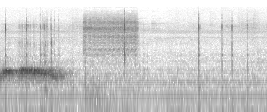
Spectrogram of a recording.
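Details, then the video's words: Night-time cooing of a spotted dove kept at a bird garden in Ba Vì, Hanoi, Vietnam: a single low, throaty coo at the start, followed by a stretch of hissing noise and scattered ticks. "chim gay đêm"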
